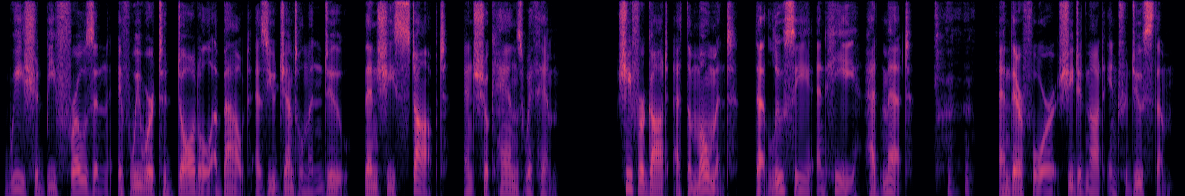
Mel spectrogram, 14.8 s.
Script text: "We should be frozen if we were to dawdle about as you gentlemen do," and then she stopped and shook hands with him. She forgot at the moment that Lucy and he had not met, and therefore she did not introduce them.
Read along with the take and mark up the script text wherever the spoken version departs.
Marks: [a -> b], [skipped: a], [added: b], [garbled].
"We should be frozen if we were to dawdle about as you gentlemen do," [skipped: and] then she stopped and shook hands with him. She forgot at the moment that Lucy and he had [skipped: not] met, and therefore she did not introduce them.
